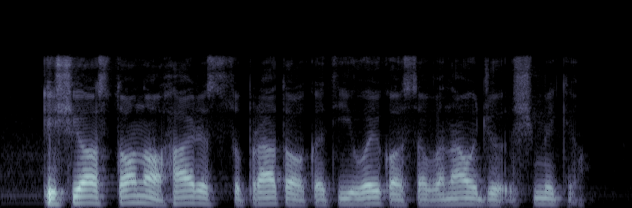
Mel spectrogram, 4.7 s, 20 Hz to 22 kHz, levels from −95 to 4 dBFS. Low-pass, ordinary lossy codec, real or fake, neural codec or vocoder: 7.2 kHz; Opus, 64 kbps; real; none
